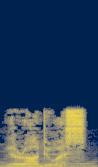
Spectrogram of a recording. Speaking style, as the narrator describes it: Cliff growled

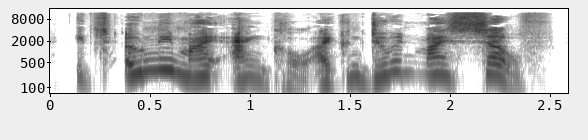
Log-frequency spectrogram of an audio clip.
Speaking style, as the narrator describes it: said Ginny impatiently

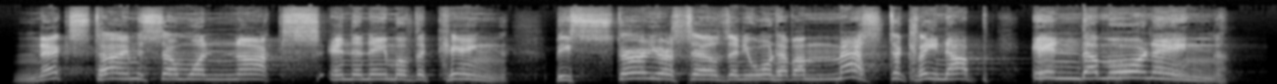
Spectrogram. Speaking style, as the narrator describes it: Flag bellowed

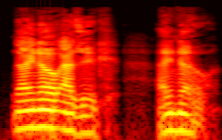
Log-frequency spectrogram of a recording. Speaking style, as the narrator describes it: said Magnus wearily

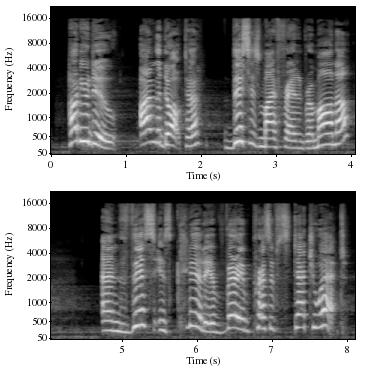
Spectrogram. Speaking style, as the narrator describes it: The man bellowed

